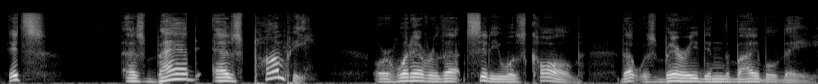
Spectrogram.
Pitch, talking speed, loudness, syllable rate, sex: 140 Hz, 130 wpm, -18 LUFS, 4.0 syllables/s, male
